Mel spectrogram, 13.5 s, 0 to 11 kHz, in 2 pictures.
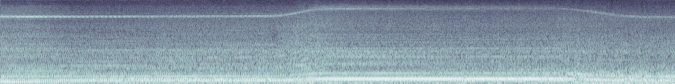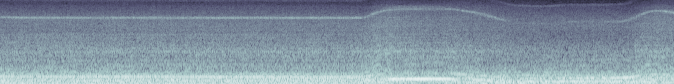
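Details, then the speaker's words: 2017 Sea-Doo RXT-X Rotax jetski during wiring and fuse box diagnosis: engine revs up cleanly twice and settles to smooth idle, pitch rising and falling evenly, no stumble; normal revving. "wow that sounded pretty good it sounds nice and clean"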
